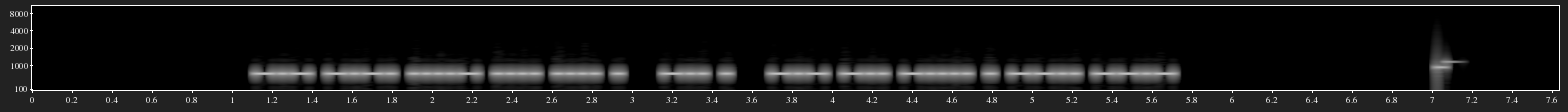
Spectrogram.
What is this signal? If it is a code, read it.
Morse code, heard as a keyed tone, about 40 wpm, 700 Hz. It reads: KC4HHE DE KD6EZQ
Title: USA Callsign DE Callsign - 6 Characters - 40wpm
